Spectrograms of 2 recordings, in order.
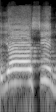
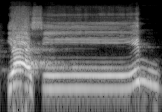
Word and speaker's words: Yasin: Sin ya Nun Nun tak boleh tutup bibir tak boleh Yasim tak boleh salah dia kena Yasin hujung lidah tu tekan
